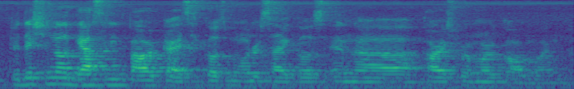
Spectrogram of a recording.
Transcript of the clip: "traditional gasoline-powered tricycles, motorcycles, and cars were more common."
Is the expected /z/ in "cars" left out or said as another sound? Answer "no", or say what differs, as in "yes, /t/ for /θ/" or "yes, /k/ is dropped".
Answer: yes, /s/ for /z/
